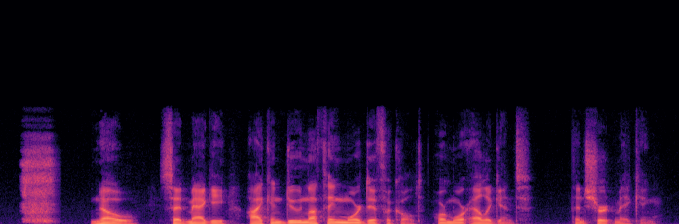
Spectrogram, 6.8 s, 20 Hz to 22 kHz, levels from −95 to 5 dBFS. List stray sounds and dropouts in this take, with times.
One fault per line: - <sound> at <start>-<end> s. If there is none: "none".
- sniff at 0.2-0.6 s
